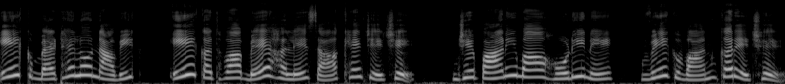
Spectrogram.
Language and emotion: Gujarati, neutral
